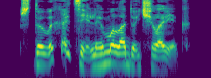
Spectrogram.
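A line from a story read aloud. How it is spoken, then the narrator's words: Cold question. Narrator (Russian): холодно спросила она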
